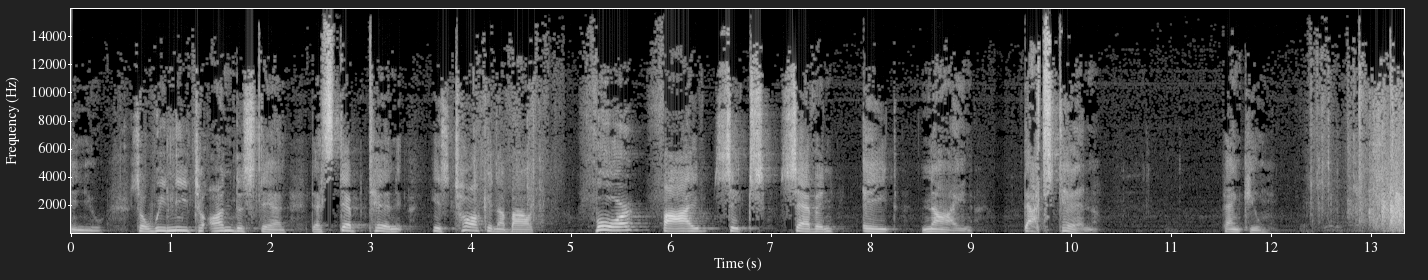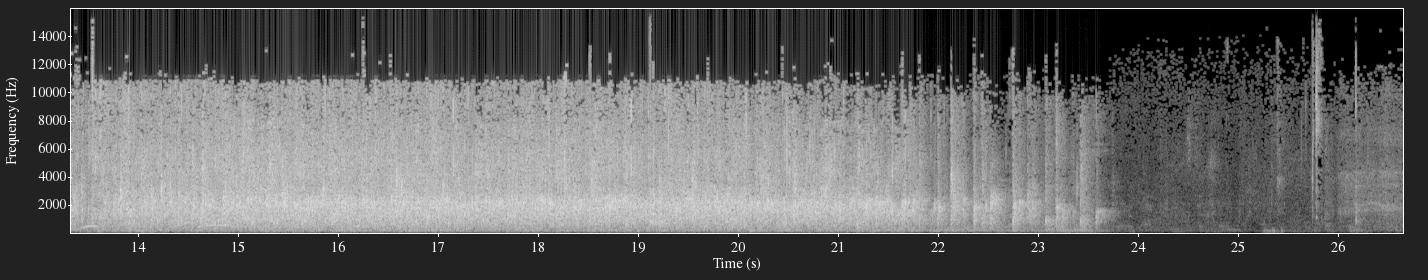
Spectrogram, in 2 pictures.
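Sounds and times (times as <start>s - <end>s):
speech: 0.0s - 10.3s, 11.5s - 12.0s
audience applause: 12.8s - 23.8s.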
